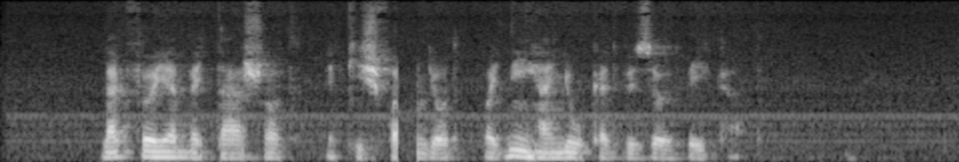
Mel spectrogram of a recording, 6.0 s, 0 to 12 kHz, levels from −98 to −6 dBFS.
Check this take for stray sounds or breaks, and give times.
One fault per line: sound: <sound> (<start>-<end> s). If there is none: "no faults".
sound: dropout (2.5-2.6 s)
